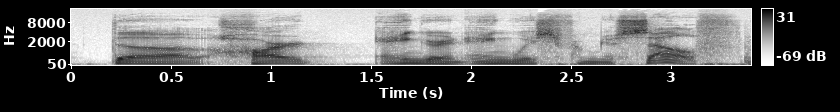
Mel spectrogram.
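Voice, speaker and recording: In a very clean recording with a silent background, a man at medium pitch speaks with a Cantonese accent and ordinary pitch variation. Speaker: English teaching assistant. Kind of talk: casual chat.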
